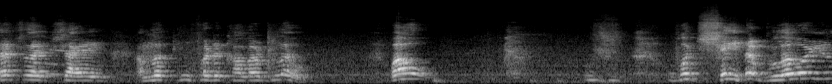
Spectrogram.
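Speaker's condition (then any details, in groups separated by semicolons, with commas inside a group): Cerebral palsy, mild; mainly affects speech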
